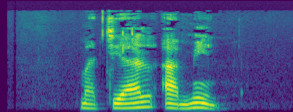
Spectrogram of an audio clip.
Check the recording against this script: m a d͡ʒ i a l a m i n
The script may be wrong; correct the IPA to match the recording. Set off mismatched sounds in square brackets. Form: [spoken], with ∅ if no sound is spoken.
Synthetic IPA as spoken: m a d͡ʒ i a l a m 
